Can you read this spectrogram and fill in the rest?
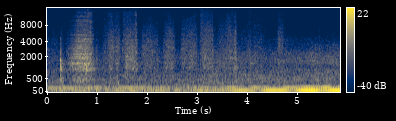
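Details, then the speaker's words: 2002-2006 Nissan Altima rear wheel after new hub assembly install, wheel spun by hand: soft rhythmic swishing about twice per second, no grinding; rotor lightly rubbing the brake pads, turns smooth, normal. "And there you have it. It turns pretty smooth. That sound that you're hearing is because the rotor is rubbing against the brake pads."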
